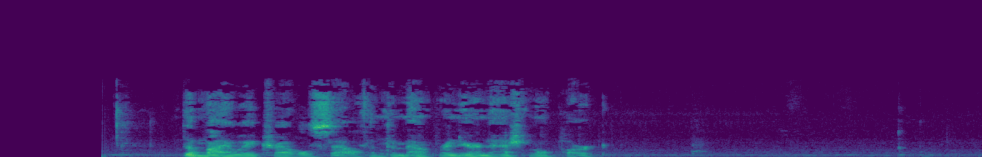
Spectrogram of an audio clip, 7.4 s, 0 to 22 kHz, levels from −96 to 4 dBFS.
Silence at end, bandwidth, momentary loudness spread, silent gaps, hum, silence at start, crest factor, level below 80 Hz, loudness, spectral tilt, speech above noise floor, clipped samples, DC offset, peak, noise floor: 0.6 s; 11 kHz; 19 LU; none; none; 0.85 s; 24 dB; -72 dBFS; -32 LUFS; -4 dB/octave; 34 dB; under 0.1%; under 0.1%; -12 dBFS; -66 dBFS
